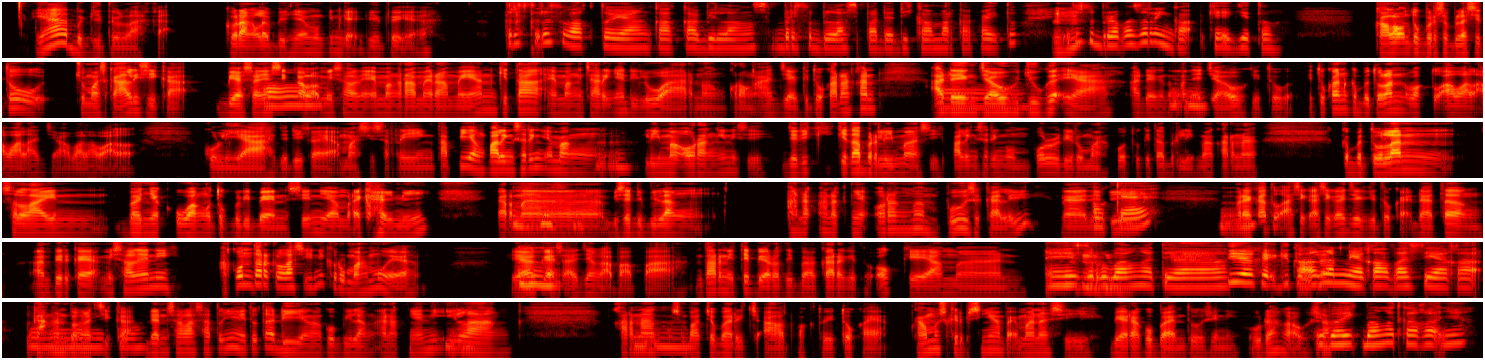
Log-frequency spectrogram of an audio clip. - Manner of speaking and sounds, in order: tsk; chuckle; laugh; other background noise; laughing while speaking: "mereka"; chuckle; chuckle; in English: "reach out"
- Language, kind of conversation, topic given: Indonesian, podcast, Menurutmu, apa perbedaan belajar daring dibandingkan dengan tatap muka?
